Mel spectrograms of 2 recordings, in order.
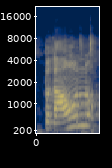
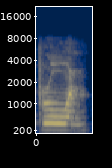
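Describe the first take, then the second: First: It is said with a German pronunciation. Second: It is said with an American pronunciation. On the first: The speaker calls it right. "pronounced this one pretty much like we do in Germany" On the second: The speaker calls it wrong. "Americans and British people too actually pronounce this brand"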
